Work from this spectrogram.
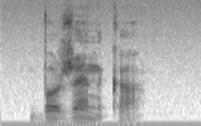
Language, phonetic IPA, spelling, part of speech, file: Polish, [bɔˈʒɛ̃ŋka], Bożenka, proper noun, Pl-Bożenka.ogg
